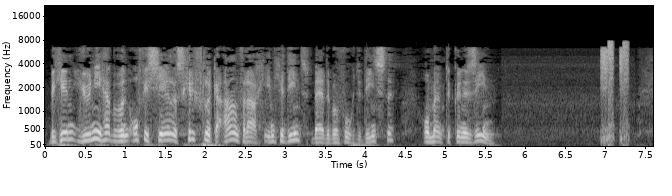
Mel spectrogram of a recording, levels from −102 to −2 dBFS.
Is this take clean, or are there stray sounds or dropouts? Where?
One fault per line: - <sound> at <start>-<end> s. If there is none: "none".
- laugh at 6.9-7.3 s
